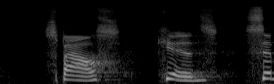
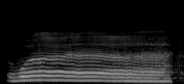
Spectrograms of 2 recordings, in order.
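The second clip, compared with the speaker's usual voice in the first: a drawn-out, startled whoa; mock shocked disciples; stunned whoa. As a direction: gasp it out like the news just hit. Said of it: "They're like".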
